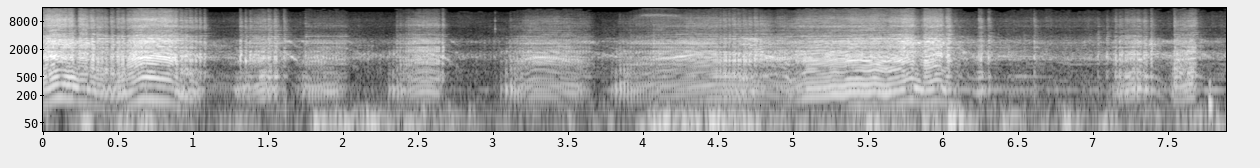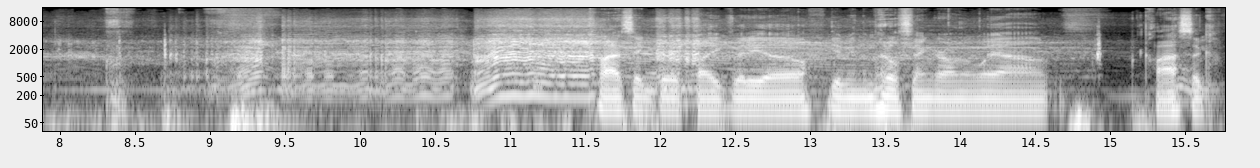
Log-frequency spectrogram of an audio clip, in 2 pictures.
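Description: A dirt bike engine revs and roars.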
